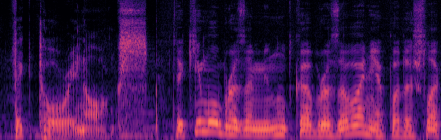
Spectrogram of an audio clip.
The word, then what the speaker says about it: Victorinox: Но проведя исследование и поговорив с филологами, оказалось, что правильное ударение будет на первое «о» – Victorinox. Victorinox. Victorinox.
